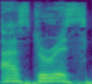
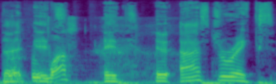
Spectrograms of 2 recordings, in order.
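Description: First: The word ends with an 'sk' sound. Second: The word ends with a 'ks' sound. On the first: It names the little star symbol. The speaker calls it right. "asterisk is how you pronounce the little star thing" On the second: It names the cartoon character. The speaker calls it wrong. "Asterisk is the name of the cartoon"

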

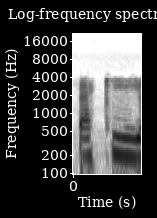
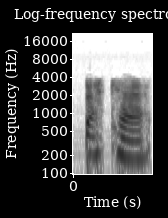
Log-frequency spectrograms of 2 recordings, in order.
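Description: First: The name ends in a clear 'ee' sound. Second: The name ends in a short 'uh' sound. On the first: The speaker calls it right. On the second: The speaker calls it wrong.

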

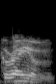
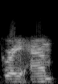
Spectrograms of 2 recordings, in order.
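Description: First: The name is said with a British accent. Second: The name is said with a Danish accent. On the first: "Du siger det på sådan en lidt BBC-agtig" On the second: "Men det gør vi ikke i Danmark"

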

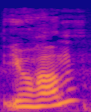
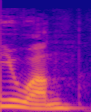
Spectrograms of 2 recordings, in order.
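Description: First: The name is said in the Eastern Norwegian way. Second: The name is said in the Trondheim/Ålesund way. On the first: This is how it is said in Eastern Norway. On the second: This is how it is said in Trondheim and Ålesund.

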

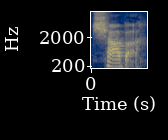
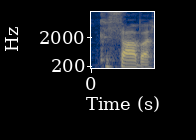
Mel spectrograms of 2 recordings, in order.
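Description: First: The name starts with a 'ch' sound. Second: The name starts with a 'k' sound. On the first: The speaker calls it right. "in Hungarian. So it would be pronounced Chaba" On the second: The speaker calls it wrong. "not Cassava"

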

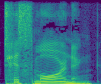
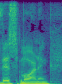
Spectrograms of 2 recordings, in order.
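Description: First: It is said with a local Cork pronunciation. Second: It is said with a standard pronunciation. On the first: The speaker calls it wrong. "people say in Cork, tis morning" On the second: The speaker calls it right. "instead of this morning"

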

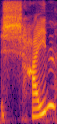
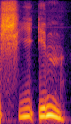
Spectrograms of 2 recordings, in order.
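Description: First: The vowel is a Norwegian diphthong. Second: The vowel is not a Norwegian diphthong. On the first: "Vi har kalt det Shein" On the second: "uten norsk diftong"

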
